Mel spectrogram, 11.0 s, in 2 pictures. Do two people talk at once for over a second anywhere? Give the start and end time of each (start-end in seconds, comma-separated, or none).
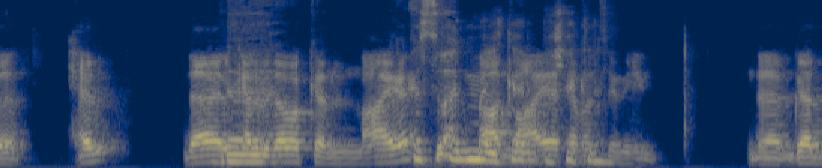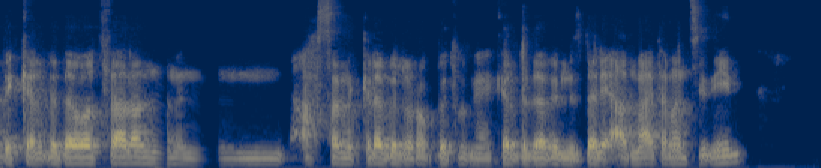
2.7-4.1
